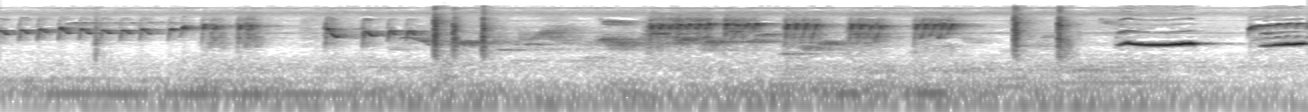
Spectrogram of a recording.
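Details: White-rumped shama song played as a lure for other birds: varied whistled phrases and buzzy trills, ending in clear pure whistles that slide upward, with a low background hum.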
